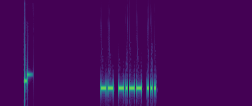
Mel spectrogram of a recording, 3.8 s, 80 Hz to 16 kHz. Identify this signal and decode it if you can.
Morse code, heard as a keyed tone, about 46 wpm, 700 Hz. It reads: MYS
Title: USA Call Sign Postfixes - 3 Letters 45wpm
